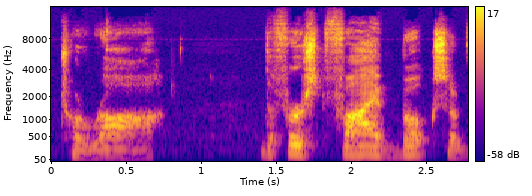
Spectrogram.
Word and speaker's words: Torah: we know that originally there was the torah actually it's pronounced torah the first five books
